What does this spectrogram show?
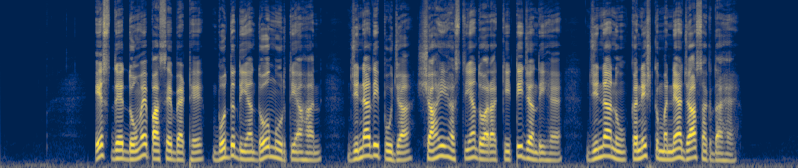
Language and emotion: Punjabi, neutral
